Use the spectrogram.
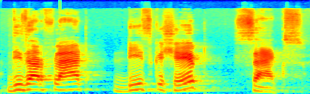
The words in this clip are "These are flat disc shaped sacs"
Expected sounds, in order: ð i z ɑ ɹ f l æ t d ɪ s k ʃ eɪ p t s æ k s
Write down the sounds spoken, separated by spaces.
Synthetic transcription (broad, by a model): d i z ɑ ɹ f l æ t d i s k ʃ eɪ p t s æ k s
